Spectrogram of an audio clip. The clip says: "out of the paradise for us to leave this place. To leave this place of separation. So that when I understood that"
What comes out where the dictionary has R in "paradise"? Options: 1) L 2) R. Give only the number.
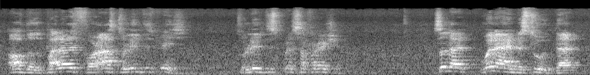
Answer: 1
